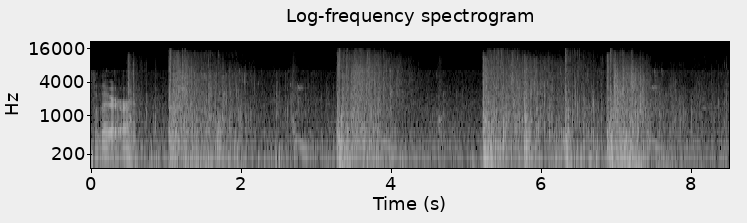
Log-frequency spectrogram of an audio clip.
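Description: A hatchet strikes rock with heavy chopping thuds.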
